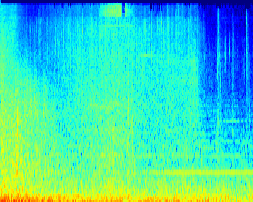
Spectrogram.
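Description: In the Hogwarts Legacy video game, a Confringo spell explosion lands as a heavy, deep boom at the start and then fades into a long rumbling rolloff over several seconds, loud and close with no voices.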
